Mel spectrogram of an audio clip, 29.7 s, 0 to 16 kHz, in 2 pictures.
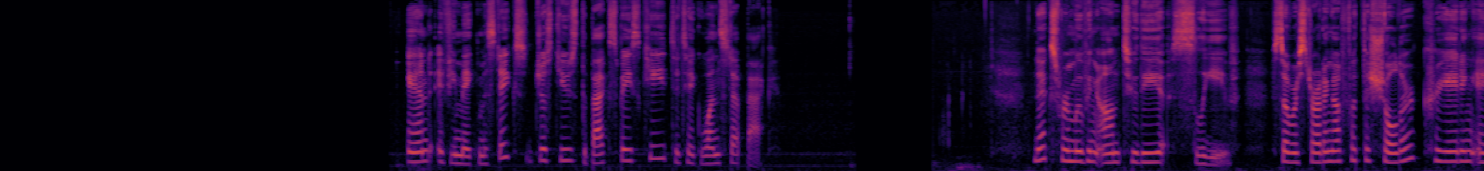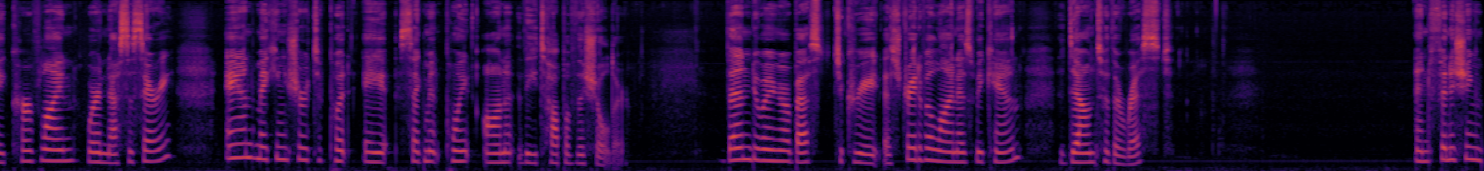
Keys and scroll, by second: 2.9 BackSpace.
